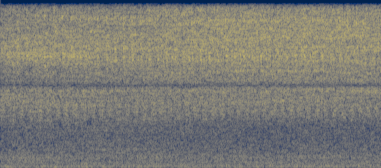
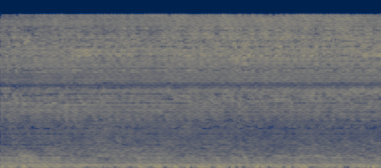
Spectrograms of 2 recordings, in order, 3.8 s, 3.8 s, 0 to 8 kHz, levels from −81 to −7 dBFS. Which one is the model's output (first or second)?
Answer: second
